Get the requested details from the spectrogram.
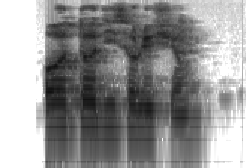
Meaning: dissolution
- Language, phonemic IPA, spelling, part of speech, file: French, /di.sɔ.ly.sjɔ̃/, dissolution, noun, LL-Q150 (fra)-dissolution.wav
